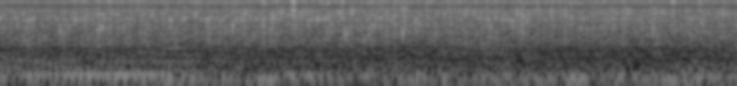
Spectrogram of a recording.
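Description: Brinjal (eggplant) pieces frying with onions in a pan, giving a steady, loud, dense sizzle that stays even throughout, with no talking.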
